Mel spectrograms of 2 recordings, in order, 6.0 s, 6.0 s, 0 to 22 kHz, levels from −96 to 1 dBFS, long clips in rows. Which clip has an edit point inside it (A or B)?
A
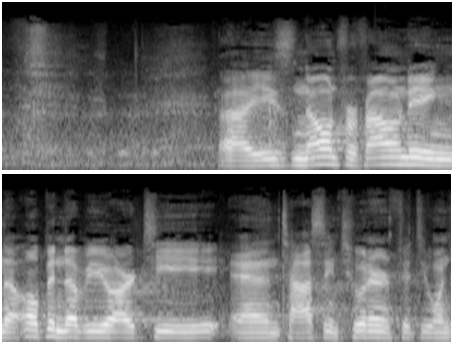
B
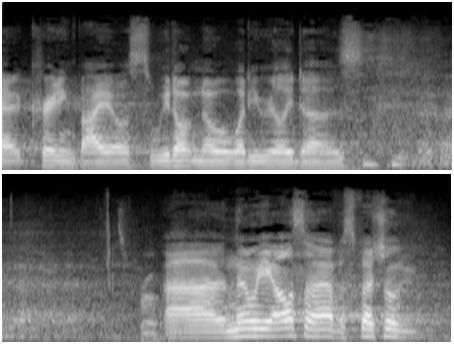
A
